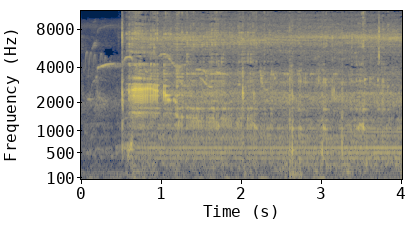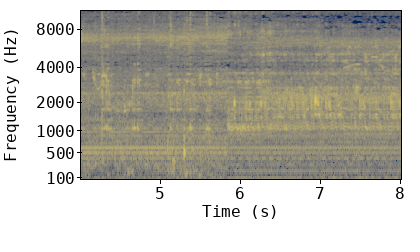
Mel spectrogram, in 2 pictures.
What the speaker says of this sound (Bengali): এবার ভ্যাকুম মেশিন চালু করছি।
